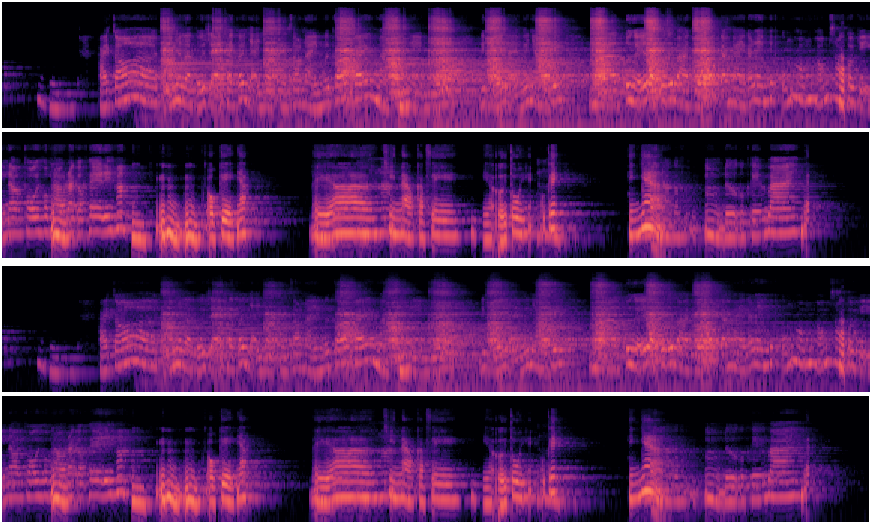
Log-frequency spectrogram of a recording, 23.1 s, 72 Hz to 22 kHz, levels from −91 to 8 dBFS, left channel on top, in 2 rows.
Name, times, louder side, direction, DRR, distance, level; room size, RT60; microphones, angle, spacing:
voice 1, 0.5-1.0 1.3-13.3 15.7-16.8 18.7-19.1 19.9-22.3, left 3 dB, 65° left, 6 dB, 2.4 m, -35 dB
sound 1, 1.8-11.5, left 7 dB, 85° left, 0.9 m, -33 dB
voice 2, 13.3-14.9 15.7-17.7 18.0-19.0 19.9-20.4 22.2-22.3, left 2 dB, 25° left, 14 dB, 0.9 m, -28 dB
28.0 x 27.5 x 4.9 m, 1.1 s
head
